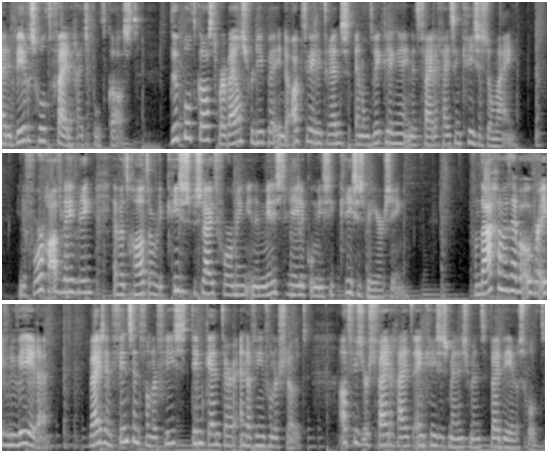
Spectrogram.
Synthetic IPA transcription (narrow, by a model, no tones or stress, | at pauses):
ɛjdəbɪːrəsχɵlˠtfɛjləχɦɛjtspɔtkɑ̰st | dəpɔtkɑstʋaːɹʋɛjɔnsfəɹdipənʔɪ̰ndə̰ʔɑ̰k̚tyʋejlətrɛntsɛnɔntʋɪkəlɪŋənɪ̰nɦətfɛjləχɦɛjtsɛnkrizəzdowmɛ̰jn | ɪndəvʊːɹəχəɑ̰flejvərɪŋɦɛbəʋətχəɦɑtowvəɹdəkrizəzbəslœɥtfɔɹmɪŋɪ̰nənmɪnɪstɪriejləkɔmɪsikrizɪzbəɦɪːɹsɪ̰ŋ | v̥ɑndaːχːaːnʋəətɦɛbənʔo̰wvəɹʔejvolyʋɪːrə̰ | ʋɛjzɛjnfɪnsɛntfɑndəɹflistɪmkɛntəɹɛ̰ndavinvɑndəɹslo̰wt | ʔɑ̰tfizøːɹsfɛjləχɦɛjtɛ̰nkrizɪsmɛnəd͡ʒməntbɛjbɪːrəsχɔ̰t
